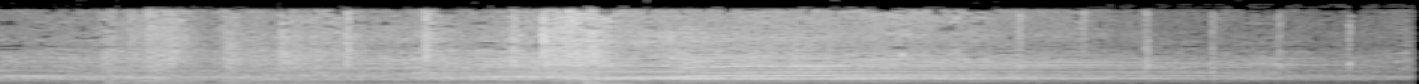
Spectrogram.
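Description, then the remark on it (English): A crowd of protesters cheers and whoops outdoors as they topple the statue of Edward Colston, with voices shouting over a steady roar that swells in the middle and slowly fades, rising whistles and yells cutting through the din. “The crowd of protesters cheered.”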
